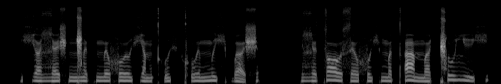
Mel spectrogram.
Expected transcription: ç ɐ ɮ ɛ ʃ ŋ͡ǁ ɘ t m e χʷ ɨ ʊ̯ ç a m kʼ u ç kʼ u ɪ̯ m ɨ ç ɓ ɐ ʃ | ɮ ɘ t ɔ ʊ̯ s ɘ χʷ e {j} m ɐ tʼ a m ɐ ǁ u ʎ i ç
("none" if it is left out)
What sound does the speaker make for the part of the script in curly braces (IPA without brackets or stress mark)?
ç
